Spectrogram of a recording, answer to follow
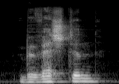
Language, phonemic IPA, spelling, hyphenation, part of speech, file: Dutch, /bəˈʋɛs.tə(n)/, bewesten, be‧wes‧ten, preposition, Nl-bewesten.ogg
- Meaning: to the west of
